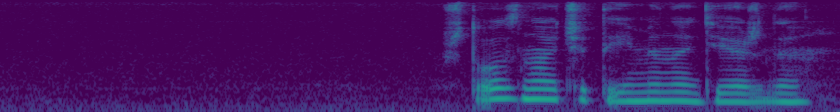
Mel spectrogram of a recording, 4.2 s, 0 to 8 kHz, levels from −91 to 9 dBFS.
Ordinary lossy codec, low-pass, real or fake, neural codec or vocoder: none; none; real; none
